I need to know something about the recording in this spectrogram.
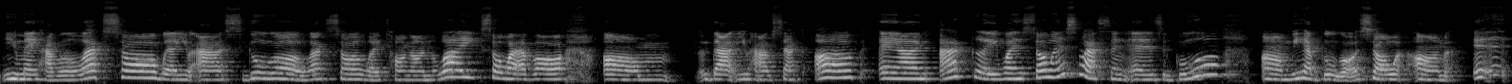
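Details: Adult woman with cerebral palsy and a lifelong speech impediment. Words are hard for her to pronounce, family and new people sometimes do not understand her, and she had many years of speech therapy growing up: dysarthria (cerebral palsy).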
